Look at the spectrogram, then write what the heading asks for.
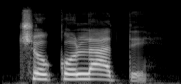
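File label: "chocolate", Spanish, female, slow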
